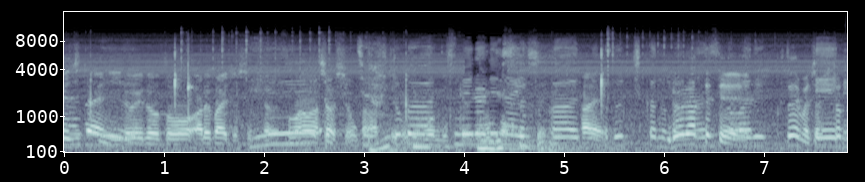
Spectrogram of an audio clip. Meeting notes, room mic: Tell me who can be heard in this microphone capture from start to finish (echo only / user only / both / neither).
both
